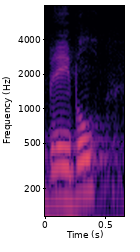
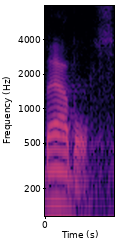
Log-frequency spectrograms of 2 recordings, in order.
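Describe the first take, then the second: First: Babel is said the common English way. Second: Babel is said the Hebrew way. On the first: The speaker calls it wrong. "have pronounced it Babel" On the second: The speaker calls it right. "the Hebrew reading actually is Babel"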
